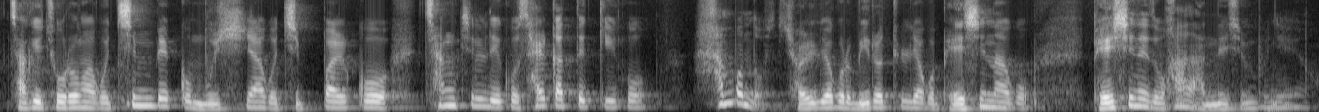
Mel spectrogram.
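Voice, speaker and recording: Animated Korean man preaching a sermon. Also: a little high, moderate pace. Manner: animated preaching with acted-out everyday quarrels; asks the congregation for agreement. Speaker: pastor. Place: church, Friday night service.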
